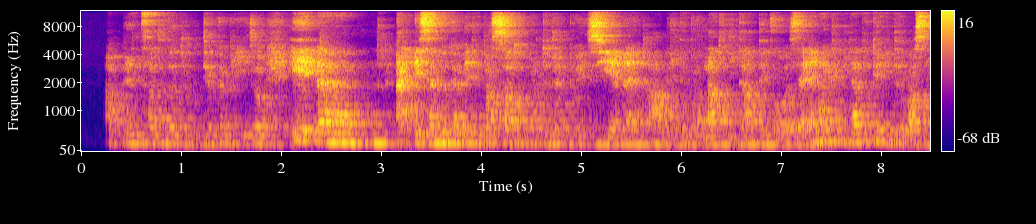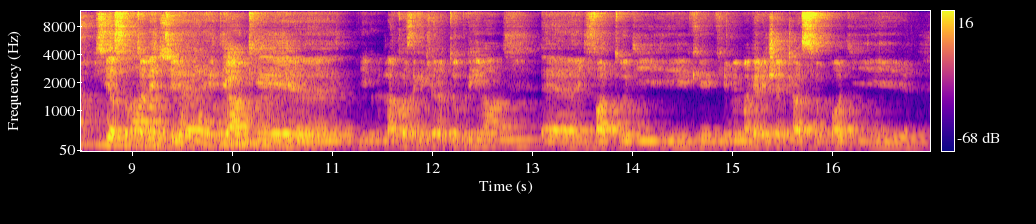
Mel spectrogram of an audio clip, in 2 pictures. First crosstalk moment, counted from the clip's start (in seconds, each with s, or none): 8.6 s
